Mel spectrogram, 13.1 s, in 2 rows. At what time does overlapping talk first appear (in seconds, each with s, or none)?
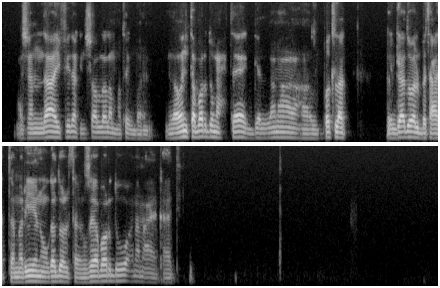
none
